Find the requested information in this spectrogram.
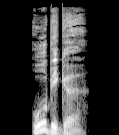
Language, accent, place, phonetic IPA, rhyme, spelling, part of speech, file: German, Germany, Berlin, [ˈoːbɪɡə], -oːbɪɡə, obige, adjective, De-obige.ogg
- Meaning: inflection of obig: 1. strong/mixed nominative/accusative feminine singular 2. strong nominative/accusative plural 3. weak nominative all-gender singular 4. weak accusative feminine/neuter singular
